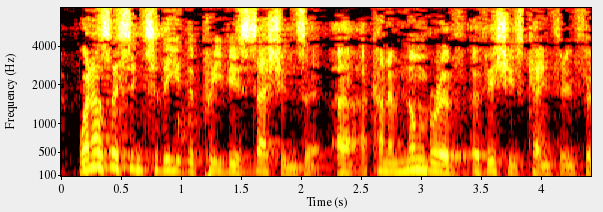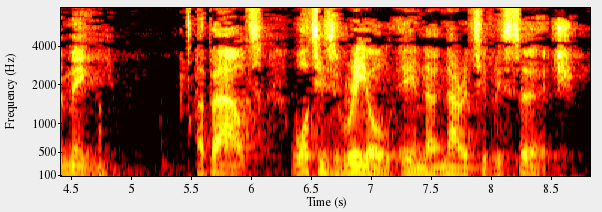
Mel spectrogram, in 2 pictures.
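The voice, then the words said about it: Very northern English accent. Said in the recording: “my very northern English accent”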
